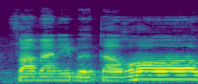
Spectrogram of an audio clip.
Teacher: با حروف قلقلہ میں سے ہے تو یہاں پر قلقلہ صغریٰ کر کے پڑھیں گے۔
